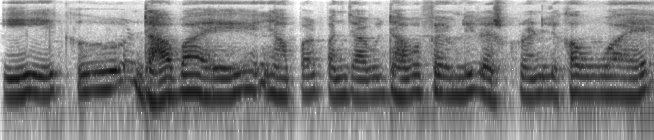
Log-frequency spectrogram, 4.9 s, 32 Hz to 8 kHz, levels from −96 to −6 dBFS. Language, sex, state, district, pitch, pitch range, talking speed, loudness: Hindi, female, Chhattisgarh, Raipur, 195 Hz, 185-210 Hz, 160 wpm, -21 LUFS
